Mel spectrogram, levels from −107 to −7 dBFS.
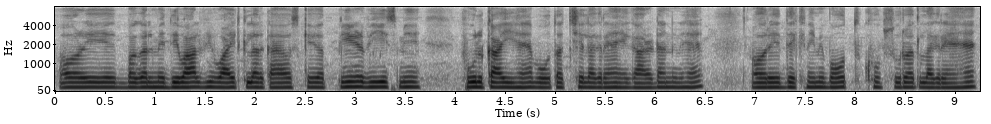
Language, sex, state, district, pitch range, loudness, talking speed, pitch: Hindi, male, Bihar, Madhepura, 165-170 Hz, -19 LUFS, 225 wpm, 170 Hz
